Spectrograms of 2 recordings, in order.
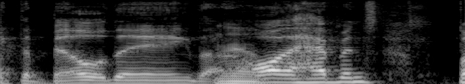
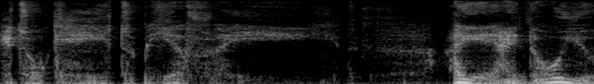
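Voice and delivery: put-on whispering movie voice, lower and quieter; 3 semitones lower, 11 dB quieter than usual. Mocking a film trailer line: Robert Downey Junior whisper acting. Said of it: "Robert Downey Junior's whisper acting".

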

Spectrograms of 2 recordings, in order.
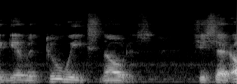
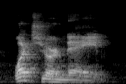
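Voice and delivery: rough, very gruff, blunt. Retelling going up to someone at the hospital: imitating a gruff question. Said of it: "very gruffly say".

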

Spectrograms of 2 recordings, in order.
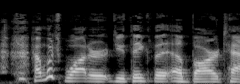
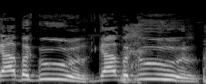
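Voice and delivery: goblin voice shouting, much higher; 7 semitones higher than usual. Describing the creatures climbing below, he voices a goblin shouting. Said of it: "He's just shouting".

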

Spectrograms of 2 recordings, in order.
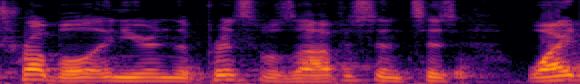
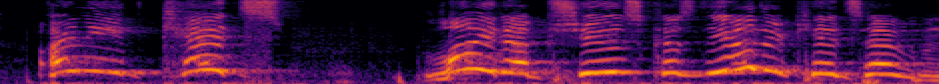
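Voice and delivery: put-on very high-pitched little-kid voice. Acting out what a kid would say to his dad, in a Mickey Mouse-like kid voice. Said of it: "Why do you sound like Mickey Mouse?".

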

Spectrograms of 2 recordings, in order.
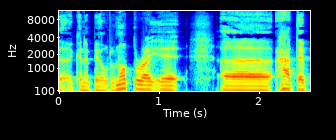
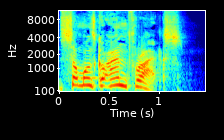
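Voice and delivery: eager, excited, very high-pitched and loud voice; 13 semitones higher, 6 dB louder than usual. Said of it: "don't say it so excitedly".

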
